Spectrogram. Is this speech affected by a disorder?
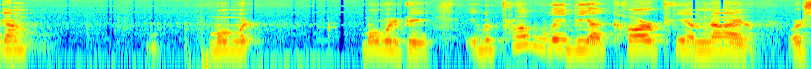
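Yes: cerebral palsy; spastic diplegia, wheelchair user, sudden spasms.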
